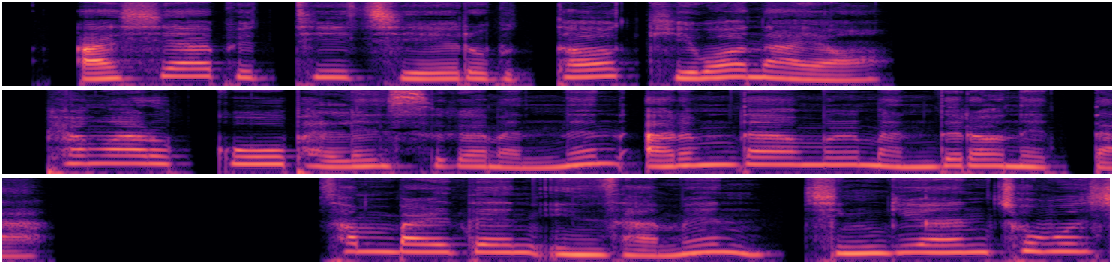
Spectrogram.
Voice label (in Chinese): 外籍韩语女 化妆品广告宣传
